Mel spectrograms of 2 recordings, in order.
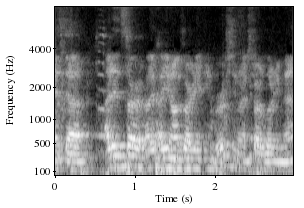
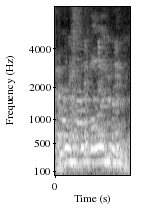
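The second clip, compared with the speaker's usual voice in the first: higher, louder fixated spectator; mock audience demand; 5 semitones higher, 6 dB louder, slower than usual. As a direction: lightly mimic a crowd demanding an answer. Mimicking audience's reaction to anything else.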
